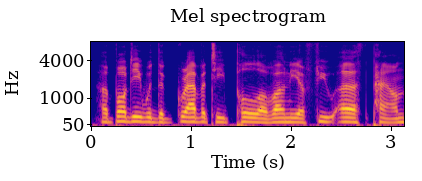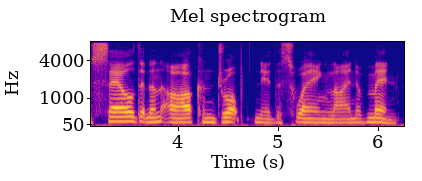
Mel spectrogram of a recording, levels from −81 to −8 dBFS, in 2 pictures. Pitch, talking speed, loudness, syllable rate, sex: 145 Hz, 230 wpm, -18 LUFS, 5.0 syllables/s, male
